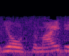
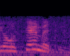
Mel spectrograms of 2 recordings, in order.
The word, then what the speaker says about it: Yosemite: It isn't Yosemite, it's Yosemite.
